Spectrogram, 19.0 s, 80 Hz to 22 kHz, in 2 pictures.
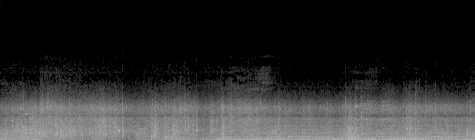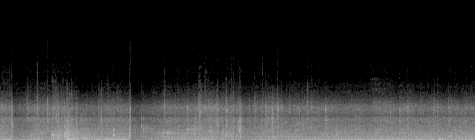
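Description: Cat 352F demolition excavator's Cat C13 diesel running steadily under hydraulic load, while its long-front boom crushes concrete from the upper floors of a building. There is continuous crunching and crackling of breaking concrete and debris clattering down.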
